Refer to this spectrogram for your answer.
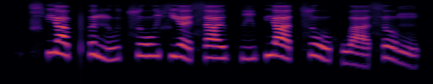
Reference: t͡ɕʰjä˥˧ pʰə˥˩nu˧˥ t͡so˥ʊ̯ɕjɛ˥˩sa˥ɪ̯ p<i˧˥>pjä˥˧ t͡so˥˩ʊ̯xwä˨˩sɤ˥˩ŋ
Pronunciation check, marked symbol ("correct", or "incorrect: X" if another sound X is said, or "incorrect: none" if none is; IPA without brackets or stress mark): correct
